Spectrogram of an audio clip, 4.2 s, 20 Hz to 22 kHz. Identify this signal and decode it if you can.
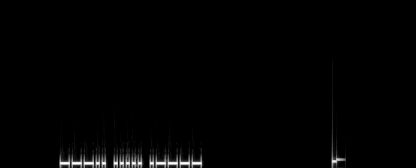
Morse code, heard as a keyed tone, about 37 wpm, 700 Hz. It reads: 851
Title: Numbers - 3-Digit 40wpm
